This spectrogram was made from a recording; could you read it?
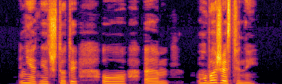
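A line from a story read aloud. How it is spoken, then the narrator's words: Hasty exclamation. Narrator (Russian): поспешно воскликнула она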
